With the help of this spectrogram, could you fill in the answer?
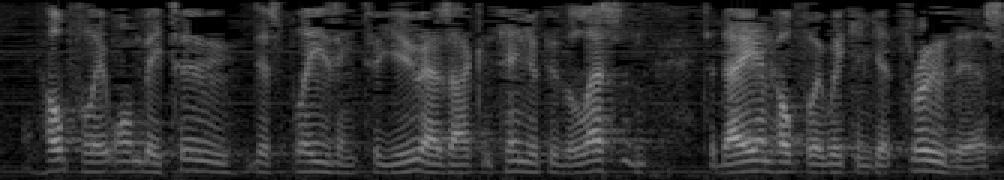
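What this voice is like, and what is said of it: Hoarse, croaky voice. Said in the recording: “I am croaking this morning. ... I've got a cold and I'm hoarse.”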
